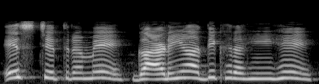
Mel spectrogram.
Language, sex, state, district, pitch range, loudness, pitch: Hindi, female, Madhya Pradesh, Bhopal, 255-295 Hz, -15 LUFS, 275 Hz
